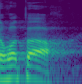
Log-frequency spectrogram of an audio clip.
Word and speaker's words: report: Accent tonique sur la seconde syllabe.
